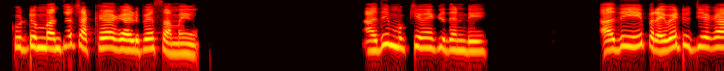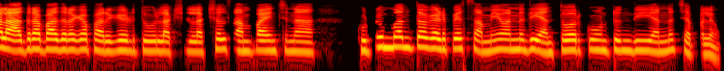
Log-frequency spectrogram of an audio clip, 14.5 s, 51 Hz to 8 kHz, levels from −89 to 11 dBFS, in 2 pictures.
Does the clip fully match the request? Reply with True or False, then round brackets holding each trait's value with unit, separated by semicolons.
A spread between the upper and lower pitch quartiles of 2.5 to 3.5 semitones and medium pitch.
False (2.9 semitones; 235 Hz)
